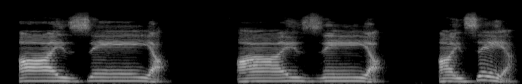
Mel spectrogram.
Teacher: I, Z. Y esta AH va a sonar a un schwa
